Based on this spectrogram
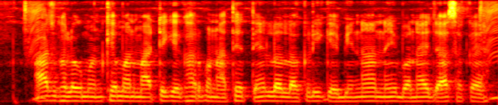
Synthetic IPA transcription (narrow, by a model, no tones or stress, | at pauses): ad͡ʒɡʱəlokmənkʰemənmaʈikeɡʱəɾbənat̪et̪ẽlələkɽikebinanəɦĩbənaed͡ʒasəkɛ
